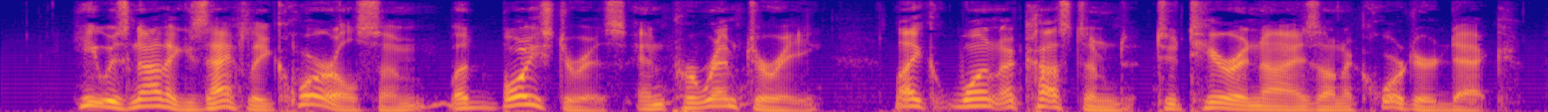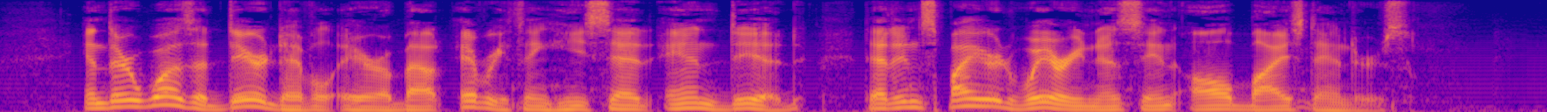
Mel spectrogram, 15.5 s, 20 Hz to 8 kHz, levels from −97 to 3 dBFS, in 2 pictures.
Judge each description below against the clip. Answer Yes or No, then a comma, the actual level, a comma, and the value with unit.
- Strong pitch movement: Yes, wide, 7.7 semitones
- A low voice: Yes, low, 100 Hz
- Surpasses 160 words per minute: No, average, 150 wpm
